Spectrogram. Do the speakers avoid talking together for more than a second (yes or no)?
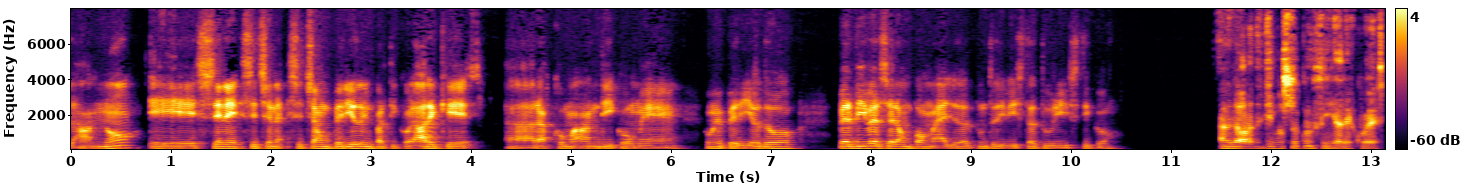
yes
